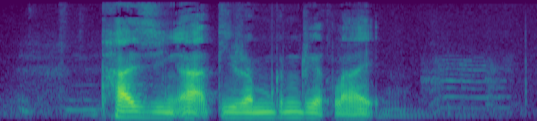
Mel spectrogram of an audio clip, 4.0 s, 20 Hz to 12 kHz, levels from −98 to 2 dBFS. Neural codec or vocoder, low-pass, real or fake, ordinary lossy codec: none; 10.8 kHz; real; AAC, 48 kbps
